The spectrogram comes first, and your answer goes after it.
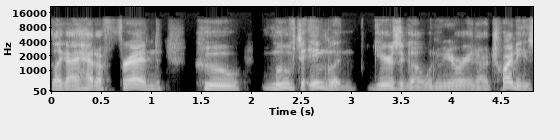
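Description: A man talks at a moderate pace with a medium pitch and ordinary pitch variation. The sound is dry and close, with no echo. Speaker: podcast host and doctor. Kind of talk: casual comedic podcast banter. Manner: animated, excitable.

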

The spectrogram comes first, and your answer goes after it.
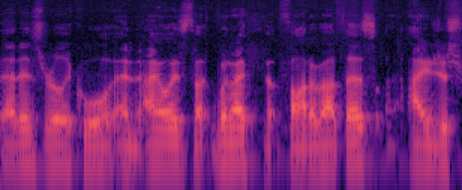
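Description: A plain, everyday voice at a fairly quick pace. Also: man. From Boston. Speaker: musician. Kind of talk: casual chat. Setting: dye studio.

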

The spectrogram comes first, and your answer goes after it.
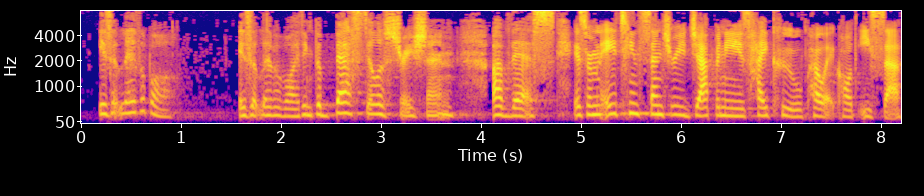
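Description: With a fairly high, somewhat breathy voice, a woman speaks at a fairly quick pace with ordinary pitch variation. The recording is very clean, with a silent background. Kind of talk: church talk. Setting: church with audience.

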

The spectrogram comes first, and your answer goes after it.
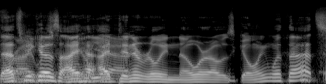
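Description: This is an unremarkable speaking voice with lively intonation. The pace is moderate. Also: man, medium pitch for a man. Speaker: podcast co-host.

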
